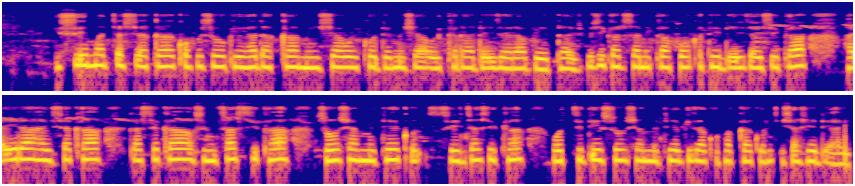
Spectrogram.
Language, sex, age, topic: Gamo, male, 25-35, government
